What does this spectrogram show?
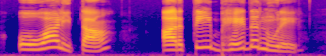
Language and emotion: Marathi, neutral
